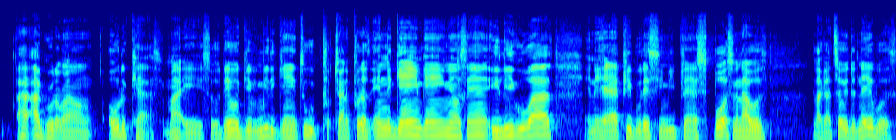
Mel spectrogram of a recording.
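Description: This man has a plain, everyday voice with a fairly high pitch and ordinary pitch variation, speaking at a fairly quick pace with an American accent. The recording is very clean, with a silent background. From Miami, Florida. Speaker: podcast guest. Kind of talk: casual chat.

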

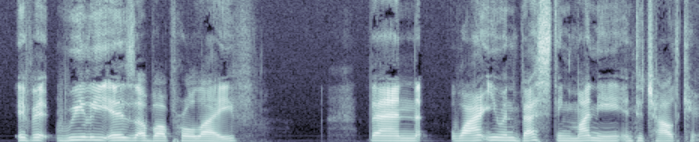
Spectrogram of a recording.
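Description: A fairly slow, monotone delivery with flat intonation in a Canadian accent, on a very clean recording with a silent background. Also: woman, medium pitch for a woman. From Canada, Calgary. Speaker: podcast guest. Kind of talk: casual chat.

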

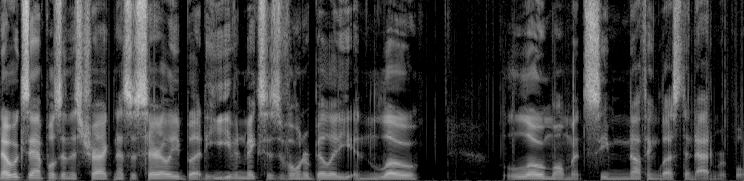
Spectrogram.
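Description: A man with a plain, everyday voice speaks at a fairly quick pace, fairly low in pitch with ordinary pitch variation. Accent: American. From North Carolina, small town near Charlotte. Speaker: podcast host. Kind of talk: solo monologue review.

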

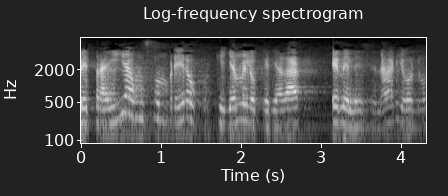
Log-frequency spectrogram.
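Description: Noticeable background noise fills the clip. Within it, a woman speaks fairly slowly. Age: 20s. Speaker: singer. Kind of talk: casual chat. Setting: restaurant.

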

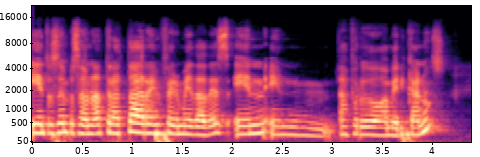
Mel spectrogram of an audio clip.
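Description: A woman with an unremarkable speaking voice, fairly high pitch, fairly even intonation and a moderate pace. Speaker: historian and social media creator. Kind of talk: casual chat.

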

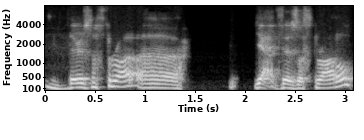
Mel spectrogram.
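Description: A man with an unremarkable speaking voice and ordinary pitch variation. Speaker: airline pilot. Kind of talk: casual chat. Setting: video call.

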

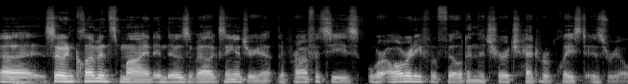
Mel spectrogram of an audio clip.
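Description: A man with a plain, everyday voice and fairly low pitch talks at a fairly quick pace with hardly any pauses and fairly even intonation, in a very clean recording with a silent background. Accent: American. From lived overseas as a child, American. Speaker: podcast co-host. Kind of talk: casual chat. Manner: joking, playful.

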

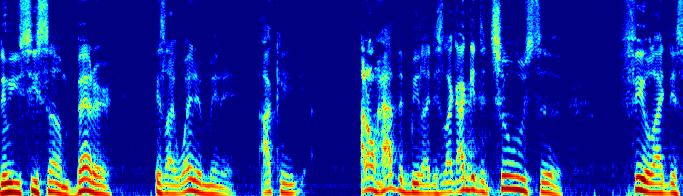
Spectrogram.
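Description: The voice is somewhat breathy, with a dark, mellow tone and an American accent. Its pitch variation is ordinary. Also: man. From US Midwest, Detroit east side. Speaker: entrepreneur and barber. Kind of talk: casual chat.

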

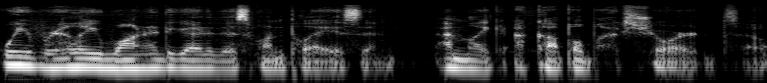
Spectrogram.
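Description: This man has a normal speaking voice, fairly low in pitch, with an American accent. He talks at a fairly quick pace, and the sound is dry and close with no echo. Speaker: parish podcast host. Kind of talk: casual chat. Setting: studio.

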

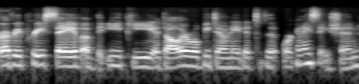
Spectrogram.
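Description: Against a quiet background, a woman speaks at a fairly quick pace. Her voice is fairly low with ordinary pitch variation. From California, Los Angeles. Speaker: podcast host. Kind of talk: interview.

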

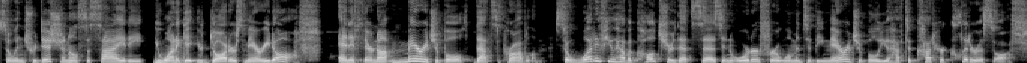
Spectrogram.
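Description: On a very clean recording with a silent background, a woman with an American accent uses a normal speaking voice at medium pitch, with lively intonation and hardly any pauses. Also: moderate pace. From US East Coast. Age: 50s. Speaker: spiritual teacher. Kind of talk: interview conversation.

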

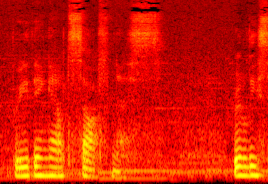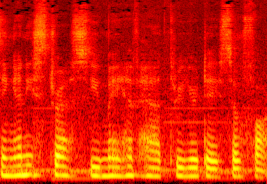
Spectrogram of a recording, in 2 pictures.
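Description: Over noticeable background noise, the voice has a soothing, calm tone with ordinary pitch variation. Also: woman, fairly low pitch for a woman. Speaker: meditation guide. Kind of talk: guided meditation. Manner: slow, soothing, calm; gentle, measured pacing with pauses.

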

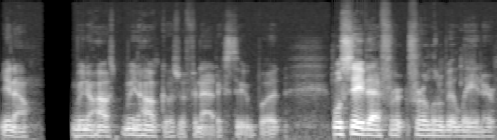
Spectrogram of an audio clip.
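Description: In a very clean recording with a silent background, a man with an American accent speaks at a medium pitch with vocal fry. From New Jersey. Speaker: podcast co-host, sports card collector. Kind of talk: casual chat.

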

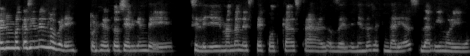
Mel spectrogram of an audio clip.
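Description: Speaking with a Mexico City accent, a woman talks at a moderate pace with hardly any pauses, a medium pitch, lively intonation and a somewhat breathy voice. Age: 20s. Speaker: podcast co-host. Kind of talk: casual chat.

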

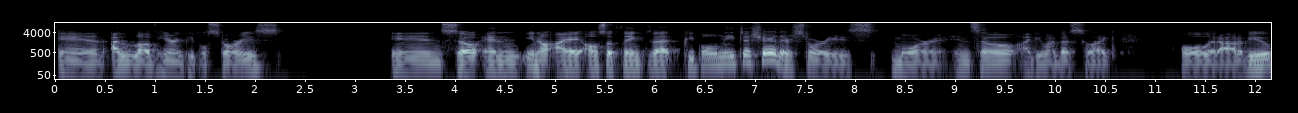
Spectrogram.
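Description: A man with an ordinary speaking voice talks at a fairly low pitch. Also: ordinary pitch variation, fairly slow pace, quiet background. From Shoreline, Washington, US. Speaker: podcast host. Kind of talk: casual interview chat.

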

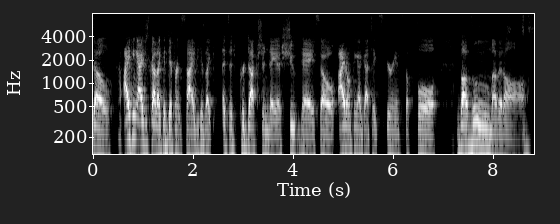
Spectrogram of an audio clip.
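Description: Captured in a very clean recording with a silent background, a man with a normal speaking voice and medium pitch talks at a moderate pace with ordinary pitch variation. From US South. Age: 30s. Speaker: makeup artist. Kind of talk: casual chat.

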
